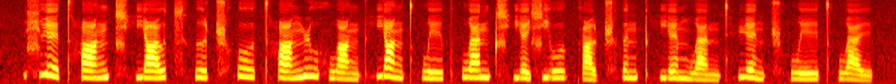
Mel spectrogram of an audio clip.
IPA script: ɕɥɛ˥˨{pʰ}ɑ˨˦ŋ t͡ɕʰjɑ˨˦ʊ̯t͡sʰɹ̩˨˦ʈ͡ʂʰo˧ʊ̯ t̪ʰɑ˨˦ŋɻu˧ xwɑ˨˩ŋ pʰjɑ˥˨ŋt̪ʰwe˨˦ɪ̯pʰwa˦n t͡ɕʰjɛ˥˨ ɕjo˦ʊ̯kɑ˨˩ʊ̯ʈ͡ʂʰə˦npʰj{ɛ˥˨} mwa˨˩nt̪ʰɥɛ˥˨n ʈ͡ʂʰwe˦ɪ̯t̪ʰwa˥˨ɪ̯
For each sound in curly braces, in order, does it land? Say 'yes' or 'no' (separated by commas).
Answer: no, no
